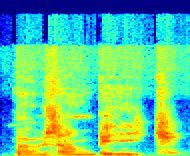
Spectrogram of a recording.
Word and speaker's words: Mozambique: Mozambique is how it's said.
